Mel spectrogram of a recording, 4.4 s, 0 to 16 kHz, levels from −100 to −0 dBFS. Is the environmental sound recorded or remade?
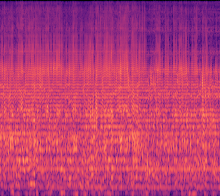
remade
